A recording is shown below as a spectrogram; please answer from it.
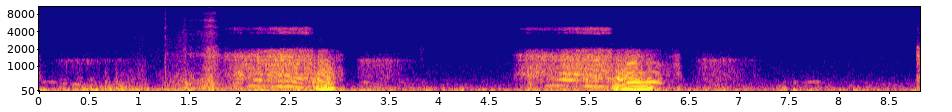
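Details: Adult man snoring at night during sleep: two long, rough, rattling snores on breathing in, with quieter breathing between them.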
